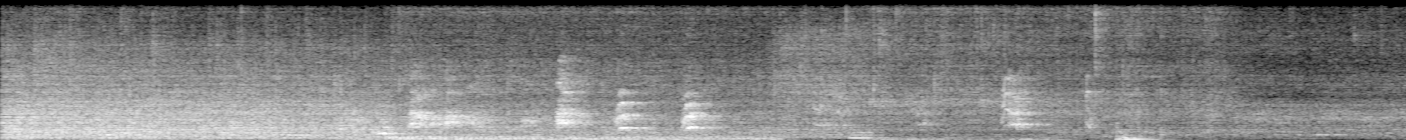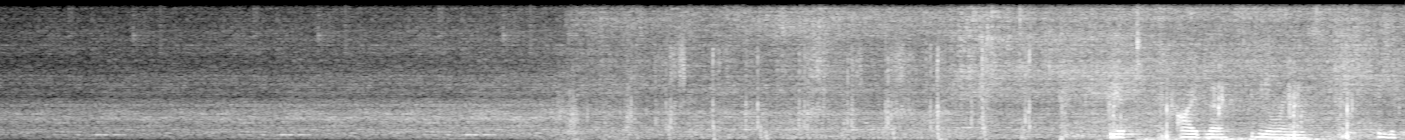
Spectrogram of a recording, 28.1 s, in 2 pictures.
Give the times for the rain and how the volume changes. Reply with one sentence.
You can hear the rain from 0.0 to 28.0 s, getting quieter then louder.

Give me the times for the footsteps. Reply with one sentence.
The footsteps can be heard from 19.5 to 27.8 s.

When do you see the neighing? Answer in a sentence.
You can't hear the neighing here.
